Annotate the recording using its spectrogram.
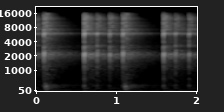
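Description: Light taps, each with a short high ping, coming about twice a second with brief silences between.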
